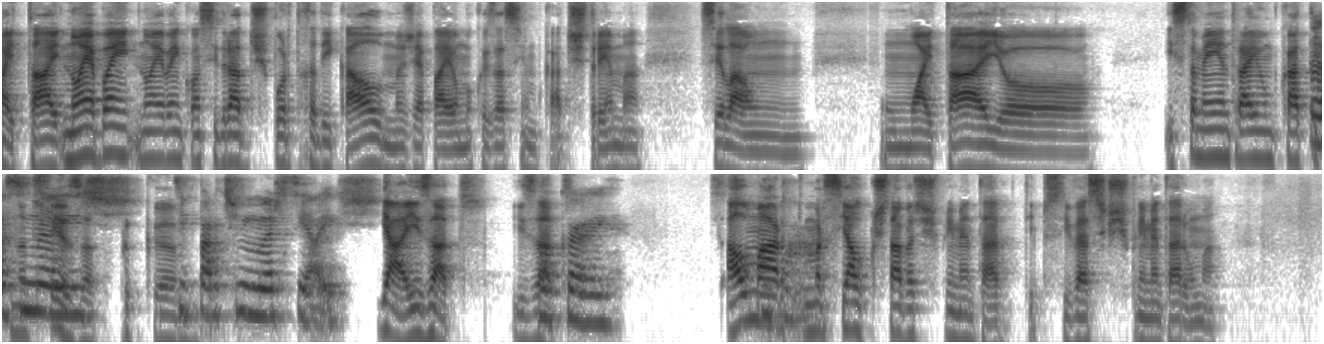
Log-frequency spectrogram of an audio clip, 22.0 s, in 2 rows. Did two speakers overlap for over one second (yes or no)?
yes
